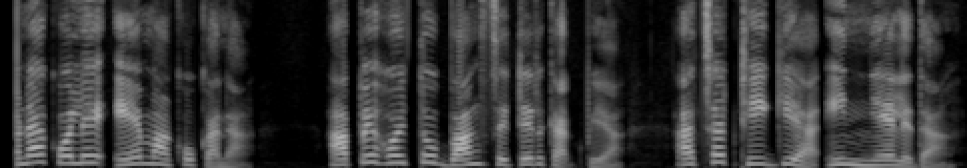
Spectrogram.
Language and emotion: Santali, neutral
